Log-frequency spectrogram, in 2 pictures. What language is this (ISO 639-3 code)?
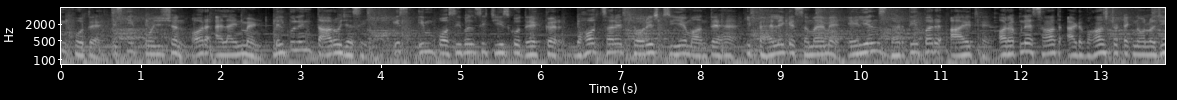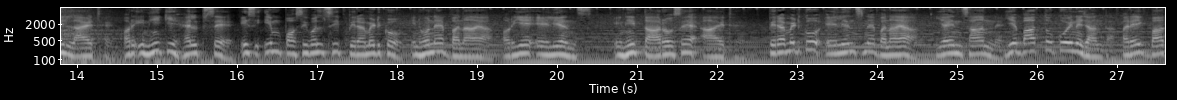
hin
